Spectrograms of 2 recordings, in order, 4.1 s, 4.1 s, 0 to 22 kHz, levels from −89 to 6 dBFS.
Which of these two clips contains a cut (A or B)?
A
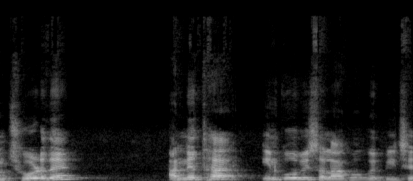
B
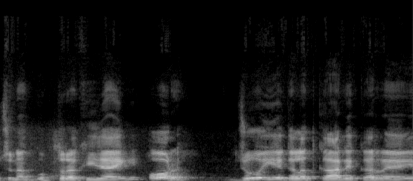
B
